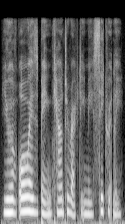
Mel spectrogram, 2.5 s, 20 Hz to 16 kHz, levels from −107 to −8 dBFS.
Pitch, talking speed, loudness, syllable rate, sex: 205 Hz, 165 wpm, -17 LUFS, 5.5 syllables/s, female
